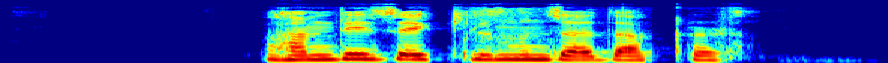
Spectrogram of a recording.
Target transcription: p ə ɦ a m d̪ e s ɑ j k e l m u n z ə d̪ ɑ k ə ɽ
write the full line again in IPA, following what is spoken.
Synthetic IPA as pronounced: p ə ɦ a m d̪ e z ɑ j k e l m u n z a d̪ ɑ k ə ɽ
